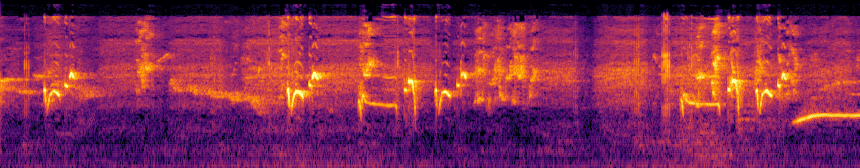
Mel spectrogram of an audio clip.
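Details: Red-fronted prinia (prenjak kepala merah) in full song: a continuous stream of high chirps and short whistles, ending in one long, level lower whistle.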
